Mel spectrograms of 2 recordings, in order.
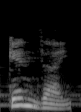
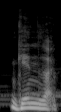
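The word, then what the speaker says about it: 現在: Genzai. Genzai.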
